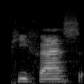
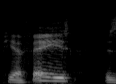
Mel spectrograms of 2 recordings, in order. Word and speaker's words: PFAS: pans in the news I've heard it being pronounced pee fast as well as PFA is there correct way to actually say that Crenn um so it depends on the person but the acronym is PFA s so some people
